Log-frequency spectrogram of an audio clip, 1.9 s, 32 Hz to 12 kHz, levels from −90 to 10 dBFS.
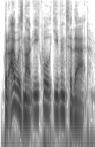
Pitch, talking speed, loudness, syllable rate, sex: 125 Hz, 250 wpm, -20 LUFS, 6.1 syllables/s, male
